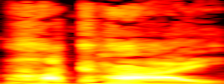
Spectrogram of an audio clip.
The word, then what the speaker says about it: Hakai: Even in the English dub, they still pronounce it as Hakai instead of just using the English translation destroy.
